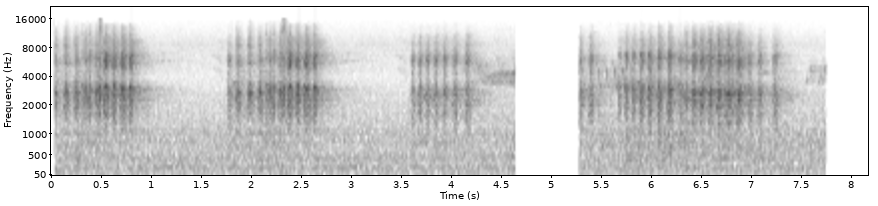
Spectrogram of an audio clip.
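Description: A Ural owl gives harsh, hissing, raspy bursts about a second long, repeated every second or two with short pauses; no other sounds stand out.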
